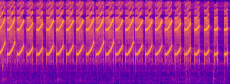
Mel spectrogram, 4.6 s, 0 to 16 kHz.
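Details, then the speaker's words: TIF refrigerant sniffer on a Subaru A/C system: fast steady rising chirps about 2.5 per second at the suspected expansion valve; refrigerant leak detected, with oily residue on the gasket. "you can see it's kind of oily right there yeah there's a leak even the gasket's getting oily around it"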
